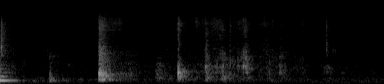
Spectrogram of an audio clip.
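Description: Gravel or pebbles rattle as they are scooped into a tub.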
